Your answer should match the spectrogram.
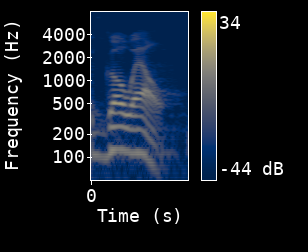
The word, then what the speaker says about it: Goel: This person was called in Hebrew the Goel. G-O-E-L is how we would spell it.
